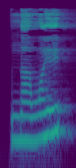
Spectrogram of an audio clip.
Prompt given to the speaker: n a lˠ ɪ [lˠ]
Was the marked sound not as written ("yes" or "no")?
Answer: yes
